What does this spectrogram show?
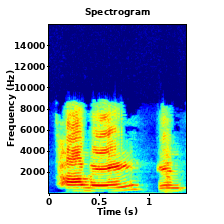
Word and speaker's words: Thomai: And I was going to ask you how to pronounce your name. Tom in for for English speakers, Tom.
